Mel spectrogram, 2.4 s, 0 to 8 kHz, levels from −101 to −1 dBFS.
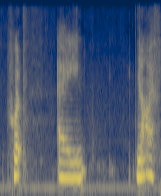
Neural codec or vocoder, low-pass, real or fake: codec, 16 kHz, 4 kbps, FreqCodec, smaller model; 7.2 kHz; fake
